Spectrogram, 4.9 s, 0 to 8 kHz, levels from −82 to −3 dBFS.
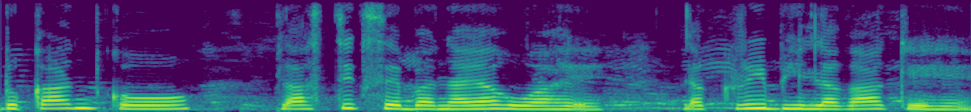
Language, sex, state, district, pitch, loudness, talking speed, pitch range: Hindi, female, Arunachal Pradesh, Longding, 260 Hz, -13 LUFS, 150 wpm, 245-280 Hz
